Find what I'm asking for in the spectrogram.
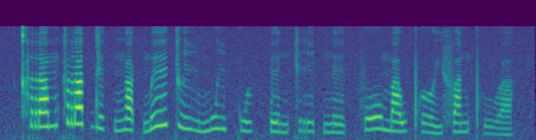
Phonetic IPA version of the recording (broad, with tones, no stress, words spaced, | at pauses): kʰra˦˥mkra˥˩t̚de˨˩k̚ ŋa˨˩k̚meː˦˥kliː˩˦m wi˥˩ʔkwɯ˨˩k̚ ʔe˩˦nkri˨˩t̚ neː˨˩k̚ foː˥˩ma˦˥wpʰɤː˩˦jfa˦˥n pʰu˨˩a̯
